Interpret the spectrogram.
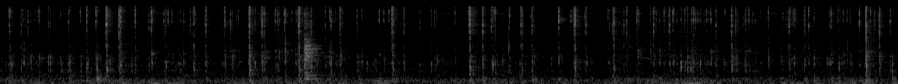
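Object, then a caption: Aluminium laptop keyboard with plastic keys. Fingertips of both hands type rapid taps on the black plastic keys of a MacBook Pro laptop with an aluminium body. A steady stream of short, bright clicks with almost no ring runs throughout, with occasional louder key presses over a soft low rumble.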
